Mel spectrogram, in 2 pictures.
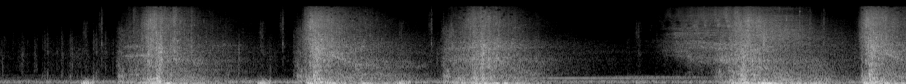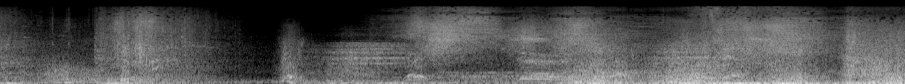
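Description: Spell effects whoosh and crackle in bursts.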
